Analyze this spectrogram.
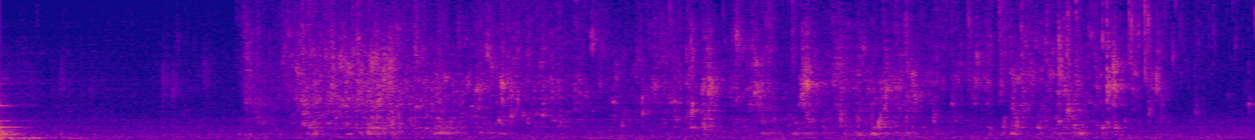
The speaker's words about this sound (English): Grown-ups, you can help pour the water in if it's too heavy for your young chefs so you don't spill.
